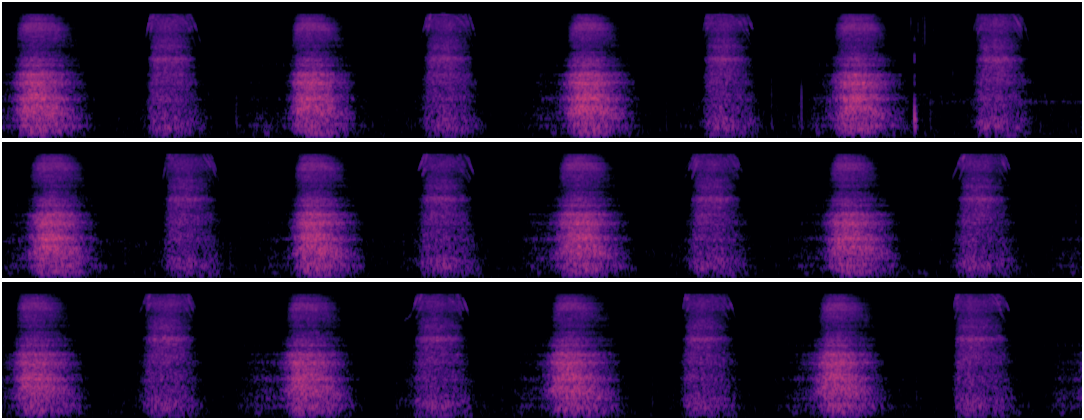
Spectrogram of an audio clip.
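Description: A man breathes rapidly and forcefully in and out through the nose.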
